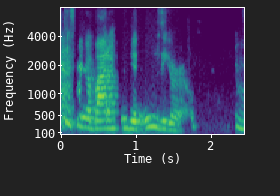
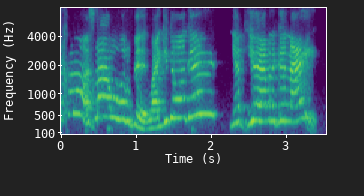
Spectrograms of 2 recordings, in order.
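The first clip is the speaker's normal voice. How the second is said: imitating the worker, much higher and fast; a bright, quick encouraging call, pitched up; higher, faster cheerful mock worker; high friendly imitation; 11 semitones higher than usual. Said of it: "he was like".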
